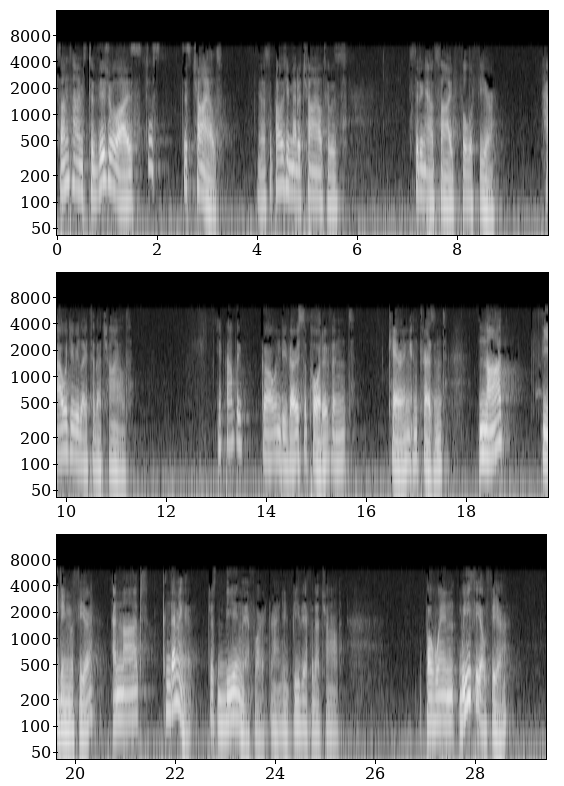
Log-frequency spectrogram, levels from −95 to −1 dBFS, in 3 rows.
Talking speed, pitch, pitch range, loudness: 130 wpm, 95 Hz, 75-115 Hz, -22 LUFS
